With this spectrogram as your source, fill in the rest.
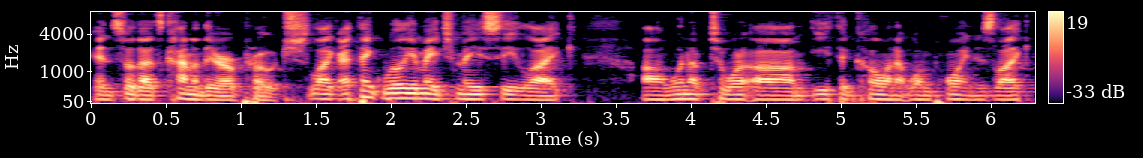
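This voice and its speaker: Rambling low-voiced male podcast host. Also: fairly even intonation, a little fast. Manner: rambling, loose and talkative. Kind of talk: casual chat.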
